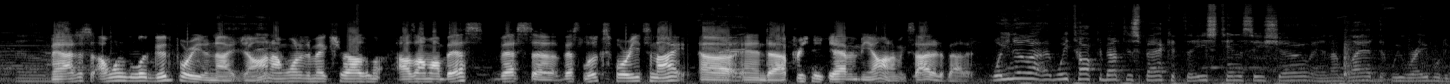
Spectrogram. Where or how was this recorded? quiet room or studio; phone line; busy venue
busy venue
